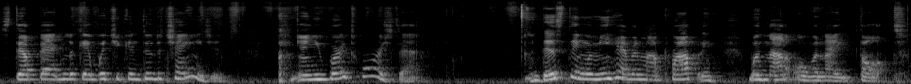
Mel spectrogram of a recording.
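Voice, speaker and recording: A woman's plain, everyday voice with lively intonation at a fairly quick pace. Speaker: vlogger. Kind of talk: casual monologue.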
